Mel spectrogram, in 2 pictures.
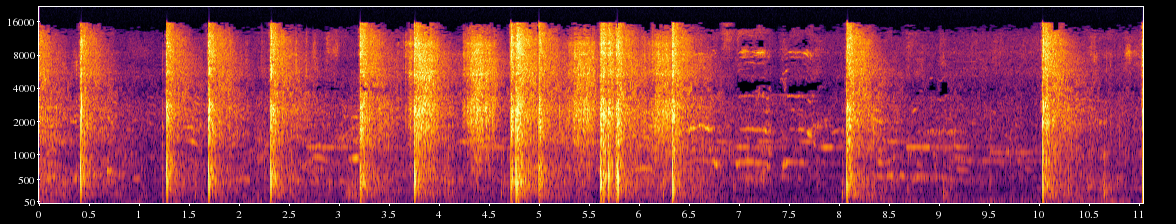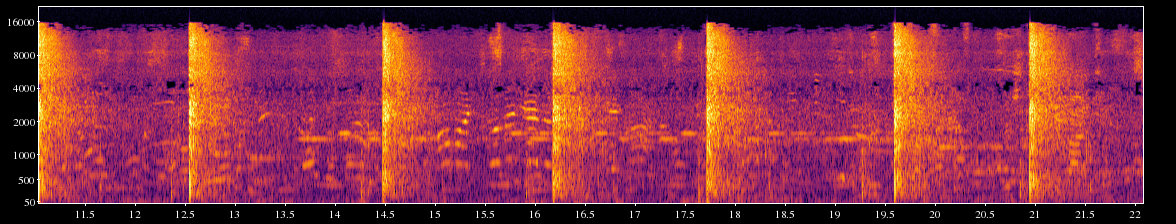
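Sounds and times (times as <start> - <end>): firework bangs echoing: 0.0 - 7.0, 8.0 - 8.6, 10.0 - 11.6, 12.4 - 13.0, 19.2 - 20.1, 20.8 - 21.6.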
